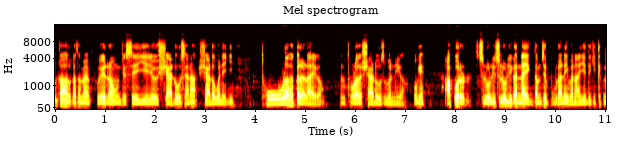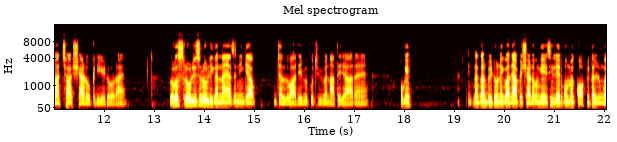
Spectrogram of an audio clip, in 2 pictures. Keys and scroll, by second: 1.4 z, 15.8-16.7 typing, 20.3 z.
